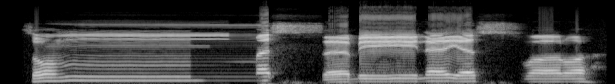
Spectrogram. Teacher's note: سبی یا مدہ ہے ایک الف کے برابر کھینچ کر پڑھیں گے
